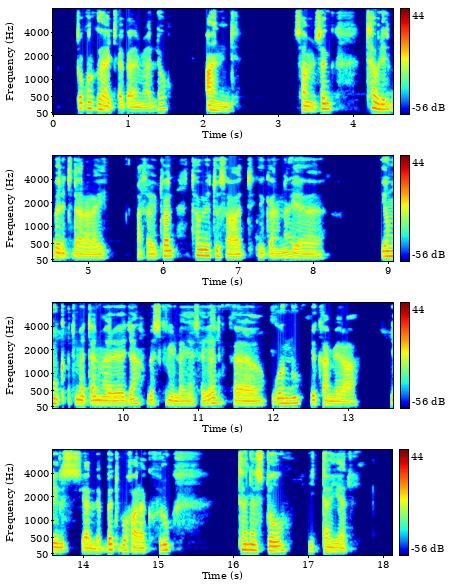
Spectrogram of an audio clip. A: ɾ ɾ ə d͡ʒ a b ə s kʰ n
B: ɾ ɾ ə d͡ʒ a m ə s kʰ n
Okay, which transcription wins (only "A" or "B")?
A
